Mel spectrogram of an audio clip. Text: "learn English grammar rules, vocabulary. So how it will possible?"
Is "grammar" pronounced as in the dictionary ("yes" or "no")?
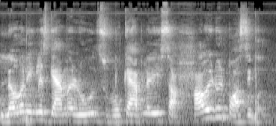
no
